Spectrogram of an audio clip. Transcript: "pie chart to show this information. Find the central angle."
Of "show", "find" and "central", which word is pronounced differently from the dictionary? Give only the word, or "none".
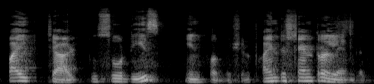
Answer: show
